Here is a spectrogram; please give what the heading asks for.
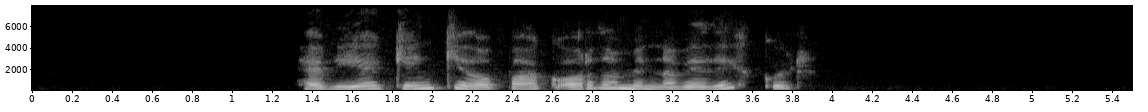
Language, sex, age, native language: Icelandic, female, 40-49, Icelandic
